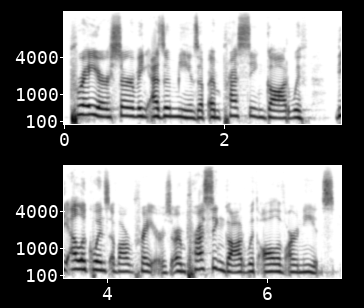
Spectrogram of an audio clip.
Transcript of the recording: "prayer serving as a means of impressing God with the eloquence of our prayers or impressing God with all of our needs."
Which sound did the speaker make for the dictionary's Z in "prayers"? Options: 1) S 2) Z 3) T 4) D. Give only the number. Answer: 2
